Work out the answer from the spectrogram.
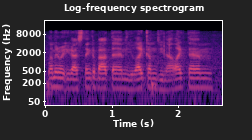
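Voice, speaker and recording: A man giving casual, rambling gameplay commentary, chatting excitably to his viewers. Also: medium pitch, very fast, slight background noise.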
